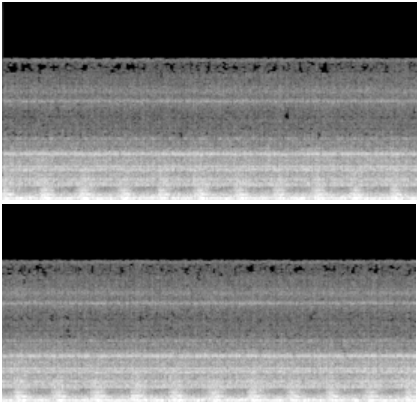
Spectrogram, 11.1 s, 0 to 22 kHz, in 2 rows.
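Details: Bosch Maxx 6 washing machine after motor bearing replacement, drum bearings still good: fast spin with a loud rushing roar and a rhythmic swish about twice a second; drum noise at high speed, which the owner believes means the drum is broken.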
